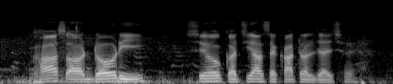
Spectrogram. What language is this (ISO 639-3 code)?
mai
